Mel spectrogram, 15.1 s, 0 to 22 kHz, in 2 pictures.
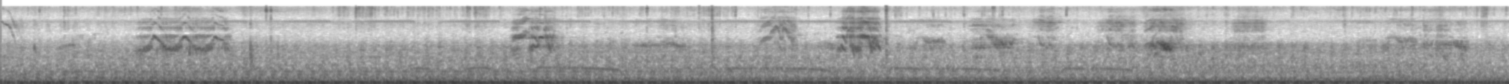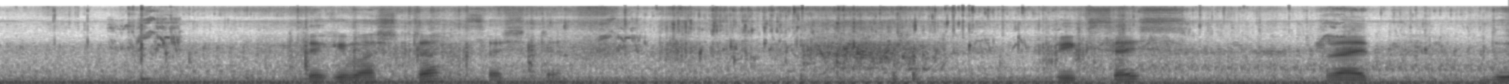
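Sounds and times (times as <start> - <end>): bird chirps: 0.0 - 9.5, 10.2 - 11.1
boat engine humming: 0.0 - 15.0.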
